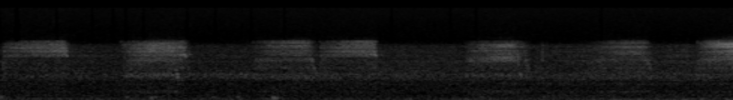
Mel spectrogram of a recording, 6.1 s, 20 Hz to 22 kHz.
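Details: Owl at dawn on March 26, 2016, around 5:50 AM, with a gopher and a mouse brought as prey. Harsh, breathy screeches come in uneven bursts about a second apart, with a constant low drone beneath.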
